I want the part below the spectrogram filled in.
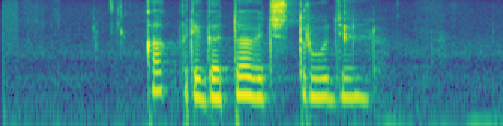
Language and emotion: Russian, neutral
